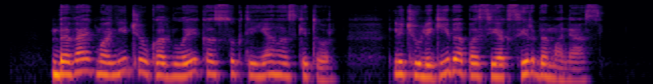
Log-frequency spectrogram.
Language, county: Lithuanian, Šiauliai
